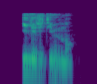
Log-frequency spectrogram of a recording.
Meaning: illegitimately
- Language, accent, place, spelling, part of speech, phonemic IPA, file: French, France, Lyon, illégitimement, adverb, /i.le.ʒi.tim.mɑ̃/, LL-Q150 (fra)-illégitimement.wav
